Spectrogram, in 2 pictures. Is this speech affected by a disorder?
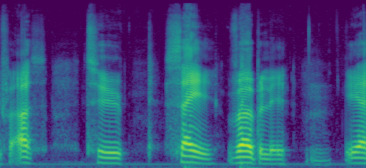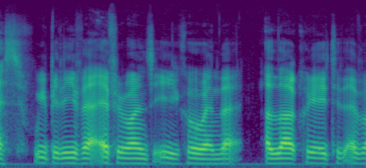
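Yes: cerebral palsy.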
